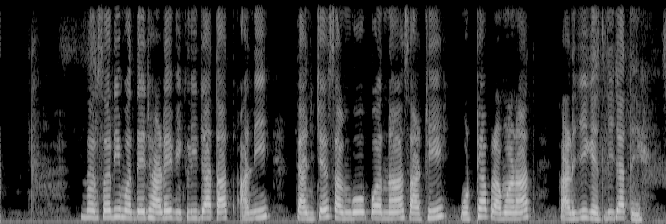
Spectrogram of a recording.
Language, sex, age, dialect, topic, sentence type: Marathi, female, 41-45, Varhadi, agriculture, statement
